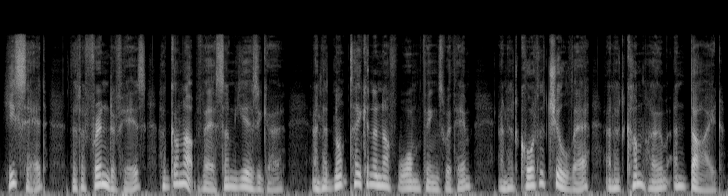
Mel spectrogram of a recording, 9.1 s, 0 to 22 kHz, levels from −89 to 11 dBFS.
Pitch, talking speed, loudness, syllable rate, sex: 115 Hz, 230 wpm, -20 LUFS, 5.3 syllables/s, male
